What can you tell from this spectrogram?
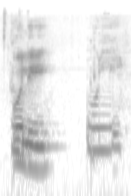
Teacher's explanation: Without the vowel. Li has the stretching sound, but the u doesn't have the stretching sound.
